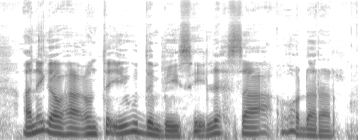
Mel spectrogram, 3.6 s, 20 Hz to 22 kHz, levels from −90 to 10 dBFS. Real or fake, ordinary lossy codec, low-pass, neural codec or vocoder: real; none; none; none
